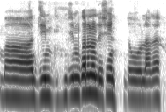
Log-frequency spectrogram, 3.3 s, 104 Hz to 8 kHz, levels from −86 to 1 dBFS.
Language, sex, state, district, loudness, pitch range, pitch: Chakma, female, Tripura, Unakoti, -16 LUFS, 180-190 Hz, 185 Hz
